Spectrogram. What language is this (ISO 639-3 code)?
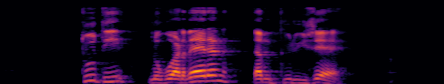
oci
